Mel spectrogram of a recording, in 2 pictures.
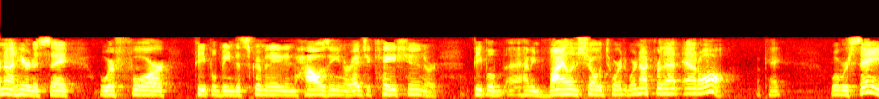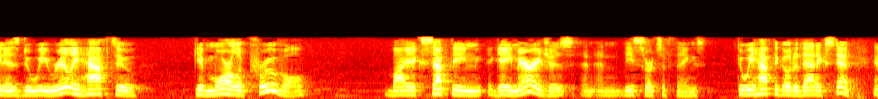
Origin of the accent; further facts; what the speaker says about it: San Francisco, California, United States; I grew up in San Francisco, the most liberal city maybe in the country at that time.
